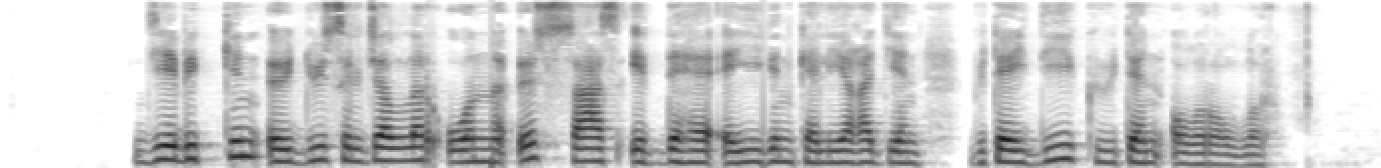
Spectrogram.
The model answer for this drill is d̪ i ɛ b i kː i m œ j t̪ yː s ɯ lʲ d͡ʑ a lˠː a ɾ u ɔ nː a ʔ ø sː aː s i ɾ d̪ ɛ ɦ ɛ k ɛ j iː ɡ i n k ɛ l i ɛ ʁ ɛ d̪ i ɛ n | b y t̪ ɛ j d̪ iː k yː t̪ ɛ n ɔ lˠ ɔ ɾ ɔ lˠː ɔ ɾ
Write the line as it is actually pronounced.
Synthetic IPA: d̪ i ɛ b i kː i n œ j d̪ yː s ɯ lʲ d͡ʑ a lˠː a ɾ u ɔ nː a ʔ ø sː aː s i ɾ d̪ ɛ ɦ ɛ ʔ ɛ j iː ɡ i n k ɛ l i ɛ ʁ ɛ d̪ i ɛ n | b y t̪ ɛ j d̪ iː k yː t̪ ɛ n ɔ lˠ ɔ ɾ ɔ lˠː ɔ ɾ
